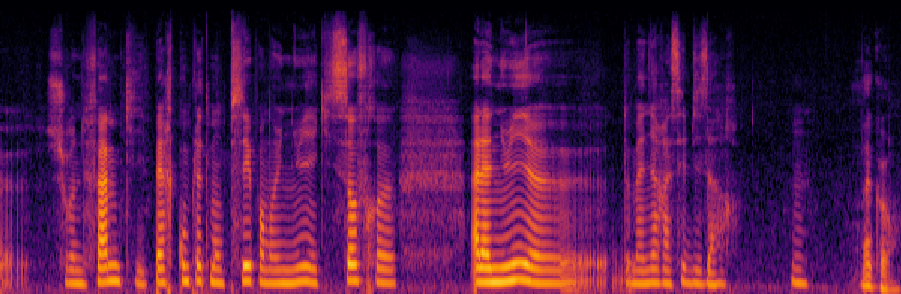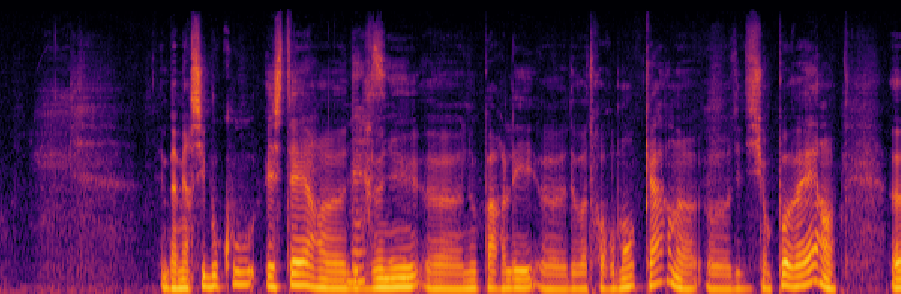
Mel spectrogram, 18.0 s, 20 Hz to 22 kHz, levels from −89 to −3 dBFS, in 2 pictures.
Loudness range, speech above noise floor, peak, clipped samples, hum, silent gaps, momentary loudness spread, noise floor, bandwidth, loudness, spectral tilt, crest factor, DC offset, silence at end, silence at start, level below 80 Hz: 11 LU; 34 dB; -4 dBFS; under 0.1%; none; none; 18 LU; -56 dBFS; 16.5 kHz; -22 LUFS; -6 dB/octave; 20 dB; under 0.1%; 0 s; 0 s; -52 dBFS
